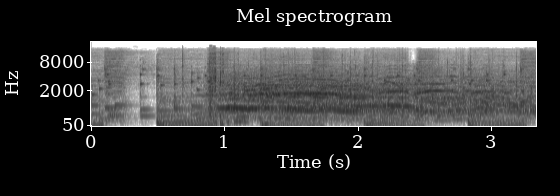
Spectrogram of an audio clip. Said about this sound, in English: Spooky applause this time. I've had that there since the last time you were on, so thank you for coming back.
